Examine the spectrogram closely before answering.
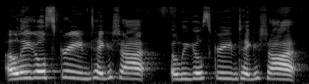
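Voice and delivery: loud, high call of illegal screen; shouted call. Real, not acted. Fan yelling a foul call at the TV, loud. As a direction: yell it at the refs. Calling a foul during game.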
